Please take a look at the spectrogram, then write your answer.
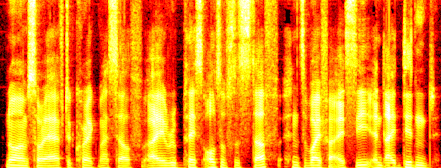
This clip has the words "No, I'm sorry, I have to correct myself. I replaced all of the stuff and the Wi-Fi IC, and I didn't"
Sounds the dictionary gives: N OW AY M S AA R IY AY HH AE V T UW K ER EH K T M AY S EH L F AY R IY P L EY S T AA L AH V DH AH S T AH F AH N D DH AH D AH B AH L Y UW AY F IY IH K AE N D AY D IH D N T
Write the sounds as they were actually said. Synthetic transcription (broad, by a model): N OW AY M S AA R IY AY HH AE F T UW K ER EH K T M AY S EH L F AY R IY P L EY S AA L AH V DH AH S T AH F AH N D DH AH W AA AH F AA AY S IY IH N D AY D IH D N T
